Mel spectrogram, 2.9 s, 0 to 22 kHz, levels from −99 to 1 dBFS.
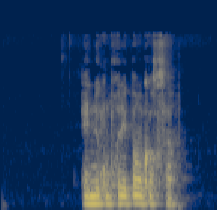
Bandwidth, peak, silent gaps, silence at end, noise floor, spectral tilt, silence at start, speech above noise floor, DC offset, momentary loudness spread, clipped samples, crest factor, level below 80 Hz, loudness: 11.5 kHz; -10 dBFS; none; 0.5 s; -83 dBFS; -7.5 dB/octave; 1.1 s; 59 dB; under 0.1%; 12 LU; under 0.1%; 18 dB; -68 dBFS; -25 LUFS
